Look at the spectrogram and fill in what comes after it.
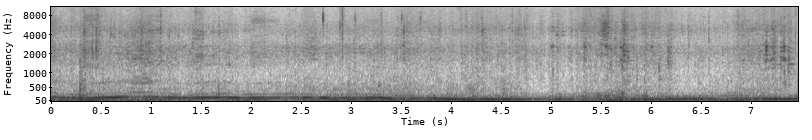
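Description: Car engine running under load, heard inside the cabin while driving over a rough field; its note drops lower about halfway through as the revs fall. Scattered knocks and rattles come through over the engine.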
